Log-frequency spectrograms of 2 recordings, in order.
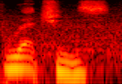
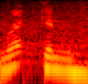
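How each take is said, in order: First: The name ends with a 'chins' sound. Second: The name ends with a 'kin' sound. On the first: The speaker calls it right. "let's say it correctly" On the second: The speaker calls it wrong. "I messed it up bad"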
